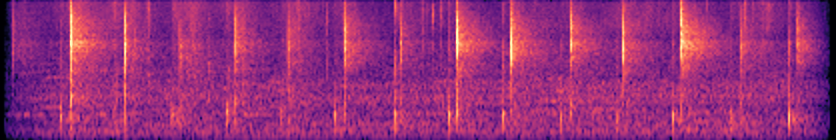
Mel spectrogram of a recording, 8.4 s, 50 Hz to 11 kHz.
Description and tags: Gravador de áudio zoom H4N e microfone Boom. Efeito sonoro gravado para a disciplina de Captação e Edição de Áudio do curso Rádio e TV, Universidade Anhembi Morumbi.
passos, popular, uam-maudio17, p, s, efeito-sonoro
